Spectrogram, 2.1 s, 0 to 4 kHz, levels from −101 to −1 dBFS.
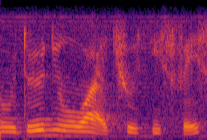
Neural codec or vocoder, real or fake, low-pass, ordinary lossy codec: none; real; 3.6 kHz; Opus, 64 kbps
